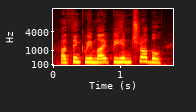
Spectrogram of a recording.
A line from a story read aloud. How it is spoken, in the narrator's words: moaned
